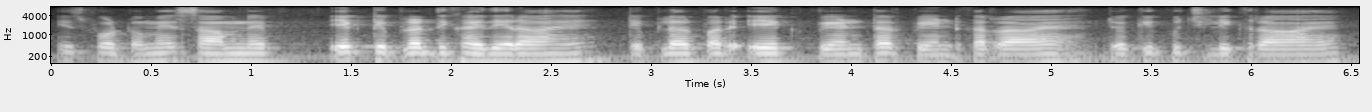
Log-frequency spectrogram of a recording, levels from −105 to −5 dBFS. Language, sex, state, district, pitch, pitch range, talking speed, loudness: Hindi, male, Uttar Pradesh, Shamli, 125 Hz, 120-130 Hz, 210 wpm, -19 LUFS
